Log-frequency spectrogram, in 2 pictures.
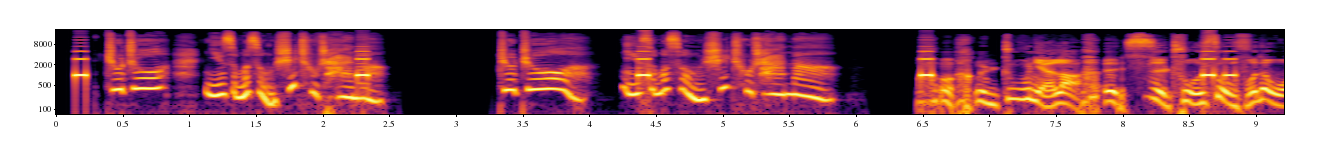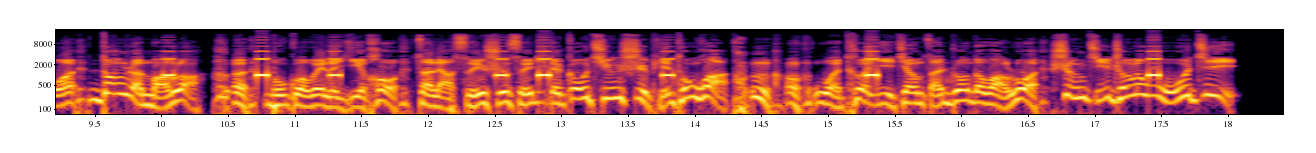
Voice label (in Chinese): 女 角色; 猪八戒和媳妇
